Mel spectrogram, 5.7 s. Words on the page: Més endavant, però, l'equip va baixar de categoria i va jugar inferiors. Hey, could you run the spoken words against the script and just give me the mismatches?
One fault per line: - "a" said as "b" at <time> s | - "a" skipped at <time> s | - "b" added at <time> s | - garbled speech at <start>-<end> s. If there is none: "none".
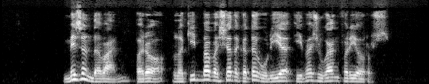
none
